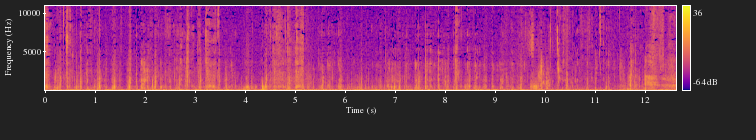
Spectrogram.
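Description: Crisp sausage skin crackles and crunches as a young woman bites into it.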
